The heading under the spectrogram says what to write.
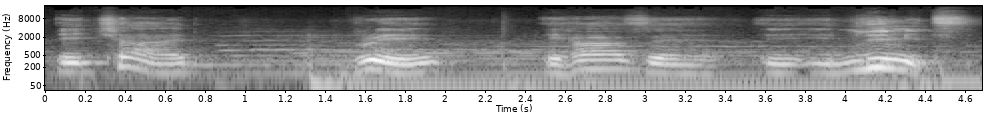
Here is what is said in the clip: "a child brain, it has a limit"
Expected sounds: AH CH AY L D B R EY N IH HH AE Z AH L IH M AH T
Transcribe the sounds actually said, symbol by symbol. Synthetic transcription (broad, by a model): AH CH AY L D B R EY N IH HH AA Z AH L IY M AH T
